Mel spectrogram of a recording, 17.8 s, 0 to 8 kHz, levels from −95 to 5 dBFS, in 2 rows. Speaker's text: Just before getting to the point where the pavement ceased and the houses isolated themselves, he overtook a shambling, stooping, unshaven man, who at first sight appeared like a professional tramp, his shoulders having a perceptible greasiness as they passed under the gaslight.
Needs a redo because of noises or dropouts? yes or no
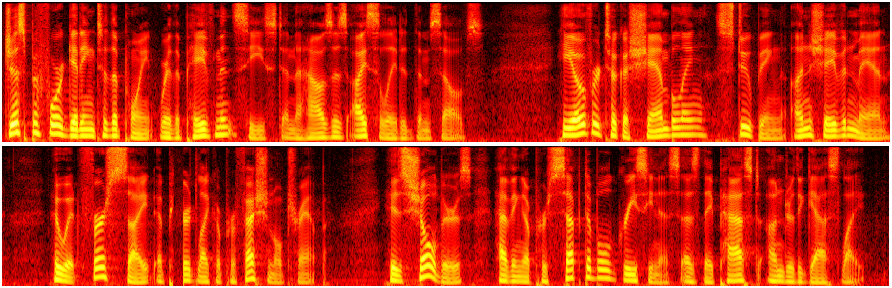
yes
